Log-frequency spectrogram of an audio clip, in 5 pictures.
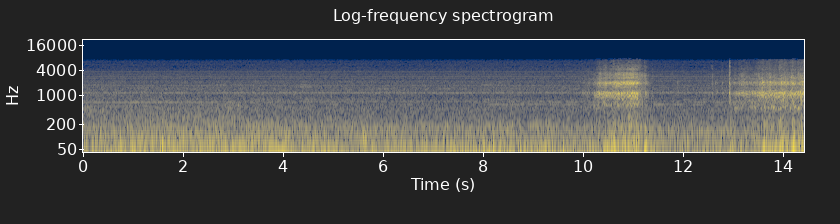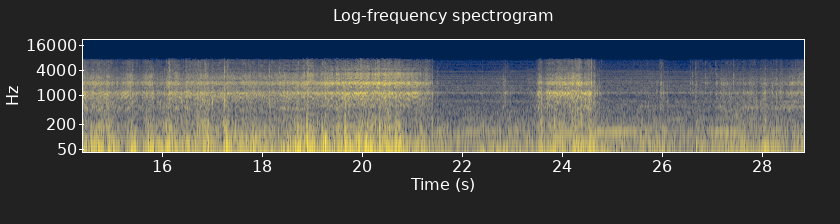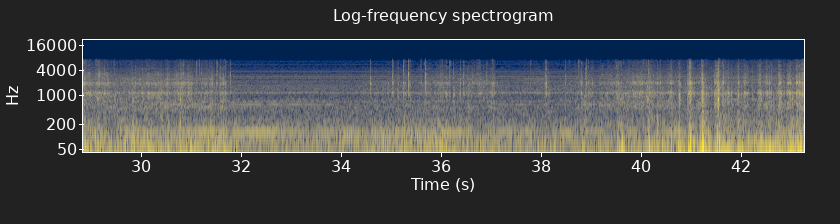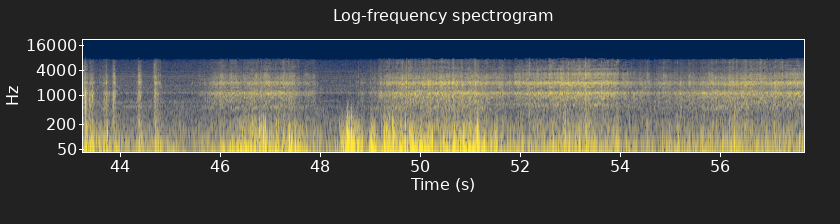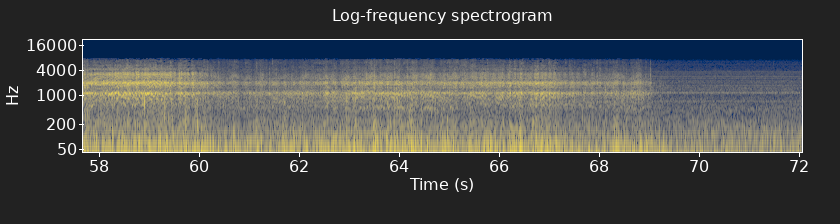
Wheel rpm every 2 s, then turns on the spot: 0, 0, 0, 0, 0, 20, 20, 40, 40, 60, 40, 10, 20, 20, 20, 10, 0, 10, 10, 10, 20, 10, 10, 40, 30, 60, 60, 40, 60, 60, 30, 50, 50, 40, 20, 0.
24-26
